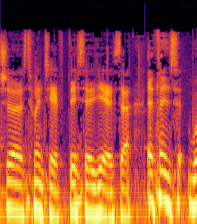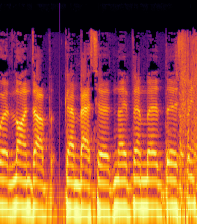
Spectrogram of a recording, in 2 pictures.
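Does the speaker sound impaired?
Yes: motor neurone disease; progressive neurological disease; daily deterioration; speech heavily impacted, slowed down, slurred around the edges.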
